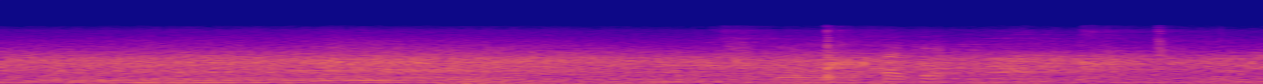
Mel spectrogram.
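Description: Steady low hum and room noise of a large indoor tennis hall. A tennis ball is struck by a racket around four seconds in and again near the end, with a brief voice around four seconds in.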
